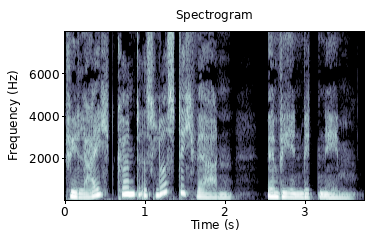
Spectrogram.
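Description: A woman's voice: low-pitched, sing-song, measured pace, warm tone, breathy edge, no echo, studio quality, full character voice. A woman voicing a mean, mocking schoolboy bully in a storybook. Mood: scheming whisper. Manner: taunting, scheming.

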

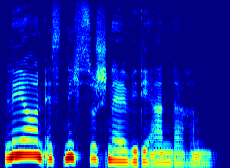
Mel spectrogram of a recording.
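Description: A woman narrating a children's storybook in a measured, expressive way. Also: mid-range voice, gravelly, no echo, studio quality.

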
